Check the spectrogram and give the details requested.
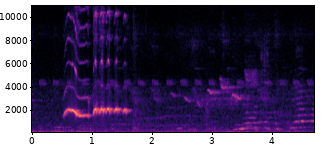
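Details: Orange-headed thrush song used as a lure to prompt other birds to sing: a loud, shrill, sweet whistled phrase, first falling and then held level, lasting about one second, followed by faint softer whistles and background noise.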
